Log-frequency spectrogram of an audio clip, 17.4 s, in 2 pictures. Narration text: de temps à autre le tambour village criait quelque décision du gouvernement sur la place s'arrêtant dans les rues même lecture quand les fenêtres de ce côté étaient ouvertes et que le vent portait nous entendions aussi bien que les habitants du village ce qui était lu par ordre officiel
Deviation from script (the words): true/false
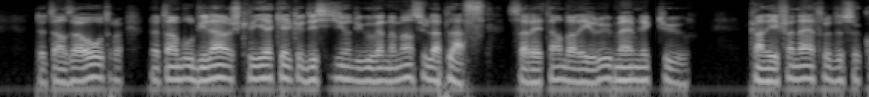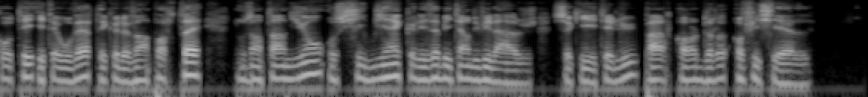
false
